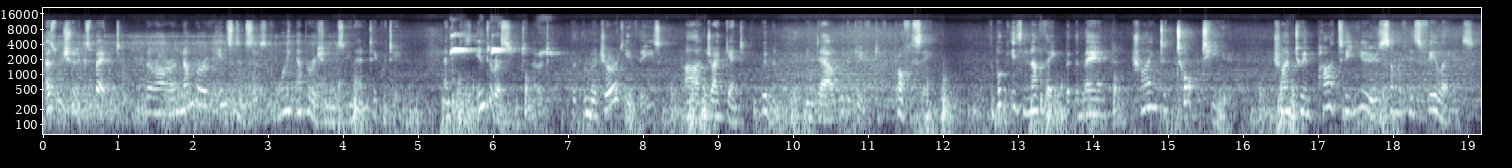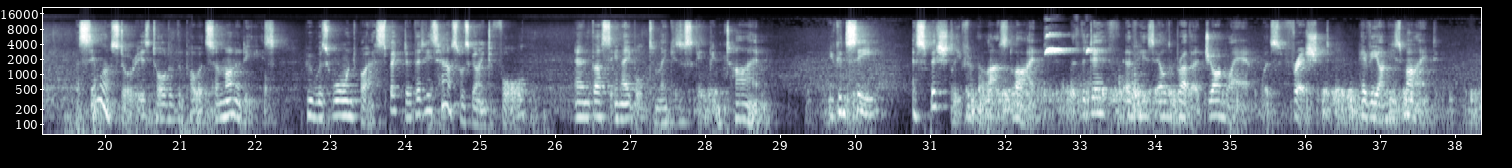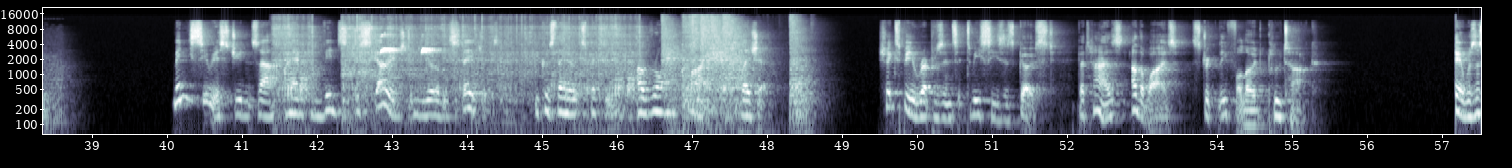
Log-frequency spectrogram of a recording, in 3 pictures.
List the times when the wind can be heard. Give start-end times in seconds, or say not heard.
0.0-38.6.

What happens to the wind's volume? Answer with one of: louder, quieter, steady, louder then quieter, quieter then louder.
quieter then louder.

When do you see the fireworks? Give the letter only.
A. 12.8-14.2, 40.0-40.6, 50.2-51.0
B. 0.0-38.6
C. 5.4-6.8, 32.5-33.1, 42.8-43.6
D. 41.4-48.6
D.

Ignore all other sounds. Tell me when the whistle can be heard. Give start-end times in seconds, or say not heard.
5.4-6.8, 32.5-33.1, 42.8-43.6.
